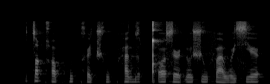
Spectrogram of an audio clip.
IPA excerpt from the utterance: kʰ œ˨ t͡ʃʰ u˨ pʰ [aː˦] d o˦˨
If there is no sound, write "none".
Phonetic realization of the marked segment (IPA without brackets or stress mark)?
a˦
